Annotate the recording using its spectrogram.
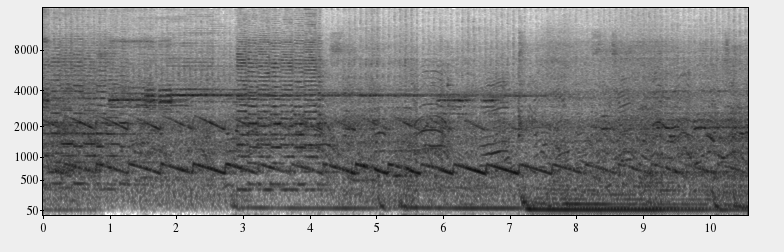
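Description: A siren-like wail sweeping in pitch about twice a second, over loud music with heavy bass from a sound system. The bass comes in about three seconds in and swells louder a little after seven seconds, as the wail fades.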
